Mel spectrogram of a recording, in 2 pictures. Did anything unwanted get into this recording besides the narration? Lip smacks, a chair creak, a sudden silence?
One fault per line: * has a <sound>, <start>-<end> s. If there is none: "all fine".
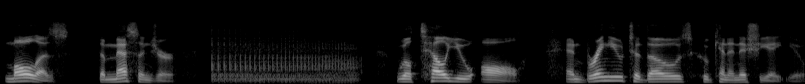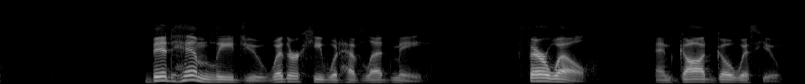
* has a squeak, 2.1-3.7 s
